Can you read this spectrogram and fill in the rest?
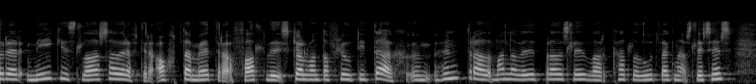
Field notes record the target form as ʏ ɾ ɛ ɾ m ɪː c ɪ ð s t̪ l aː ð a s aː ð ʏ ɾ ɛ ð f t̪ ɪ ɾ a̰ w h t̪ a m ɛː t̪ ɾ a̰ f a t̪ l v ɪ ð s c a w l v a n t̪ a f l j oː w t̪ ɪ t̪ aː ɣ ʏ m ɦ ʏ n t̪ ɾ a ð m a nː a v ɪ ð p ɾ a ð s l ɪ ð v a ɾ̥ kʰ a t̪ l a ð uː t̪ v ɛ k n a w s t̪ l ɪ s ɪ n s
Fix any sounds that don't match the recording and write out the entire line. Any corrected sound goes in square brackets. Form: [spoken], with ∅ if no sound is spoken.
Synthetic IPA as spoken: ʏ ɾ ɛ ɾ m ɪː c ɪ ð s t̪ l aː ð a s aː ð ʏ ɾ ɛ [∅] f t̪ ɪ ɾ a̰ w h t̪ a m ɛː t̪ ɾ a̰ f a t̪ l v ɪ ð s c a w l v a n t̪ a f l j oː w t̪ [i] t̪ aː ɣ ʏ m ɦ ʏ n t̪ ɾ a ð m a nː a v ɪ ð p ɾ a ð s l ɪ ð v a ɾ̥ kʰ a t̪ l a ð uː t̪ v ɛ k n a [∅] s t̪ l ɪ s ɪ n s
